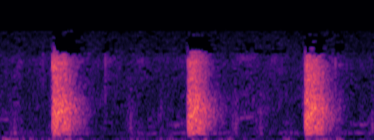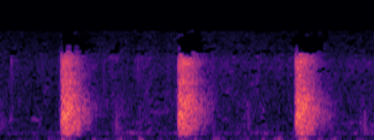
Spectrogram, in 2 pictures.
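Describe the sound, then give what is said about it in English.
Six sharp, loud gunshots crack out at an even pace in a Tarzan adventure drama set in the jungle with pirates, each with a hard attack and a short decaying tail before a quiet gap. “Will Clayton and Philander or Darno hear those shots? Will Tarzan in the jungle hear them?”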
